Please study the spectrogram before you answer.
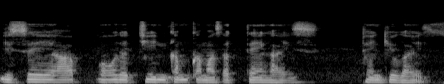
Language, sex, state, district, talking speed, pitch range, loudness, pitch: Hindi, male, Uttar Pradesh, Ghazipur, 200 wpm, 100-110 Hz, -26 LUFS, 105 Hz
